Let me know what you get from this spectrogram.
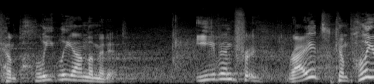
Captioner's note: applause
